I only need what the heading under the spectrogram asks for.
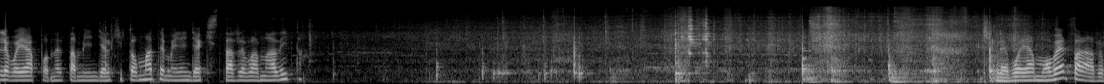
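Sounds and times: meat sizzling: 0:00.0 - 0:11.0.

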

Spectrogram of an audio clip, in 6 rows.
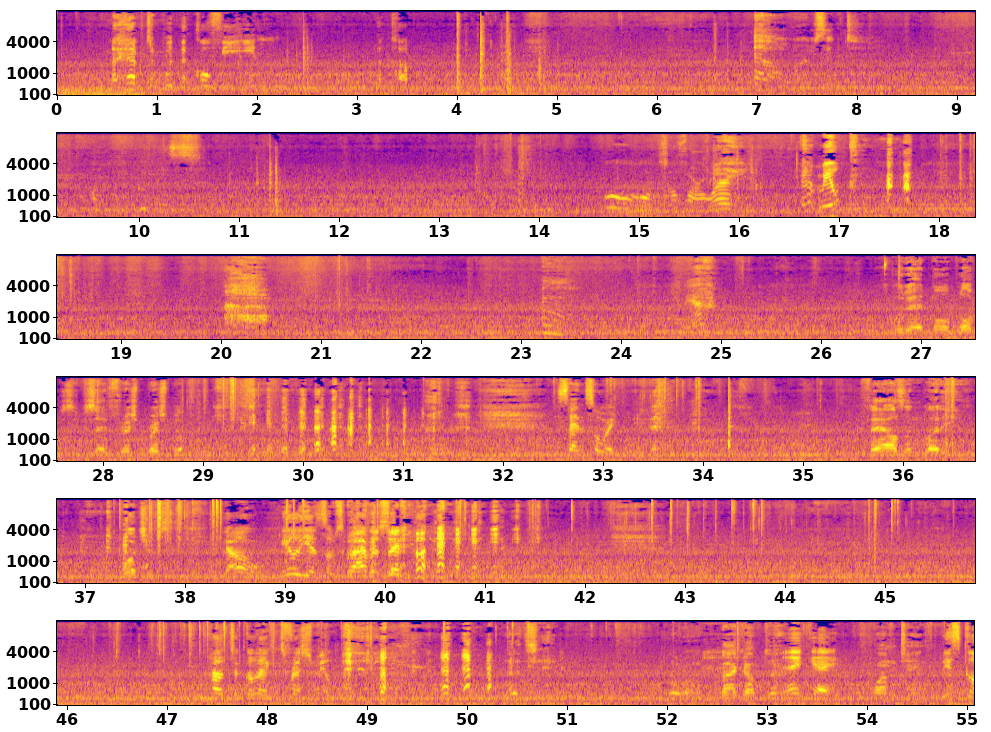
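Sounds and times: car road and engine noise: 0:00.0 - 0:55.0.

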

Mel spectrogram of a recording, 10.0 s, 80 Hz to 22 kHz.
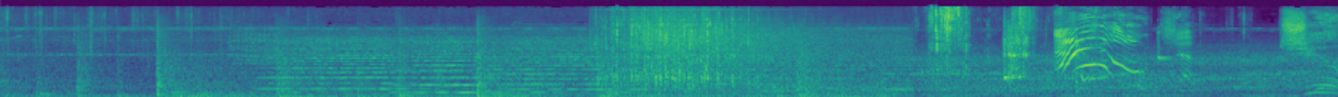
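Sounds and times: background music: 0:00.0 - 0:10.0
popcorn munching crunches: 0:06.9 - 0:07.8.

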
